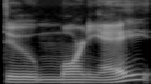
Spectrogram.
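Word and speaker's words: du Maurier: source material but I know its author Daphne dorier is that's how you pronounce her name uh I could have helped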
